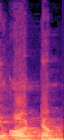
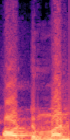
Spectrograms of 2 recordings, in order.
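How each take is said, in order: First: ऑटम with no N at the end; silent N. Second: ऑटमन with the final N said; wrong sounded N. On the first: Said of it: "इसे ऑटम पढ़ते हैं". (ऑटम, एन मौन) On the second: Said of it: "ये ऑटमन नहीं है". (ऑटमन, एन बोलकर (गलत)) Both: Shown as a demonstration.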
